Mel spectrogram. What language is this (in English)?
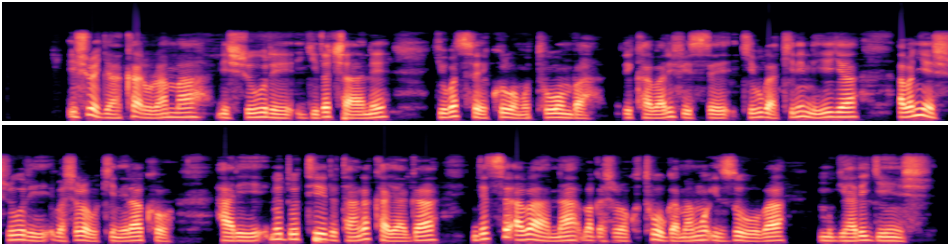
Rundi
